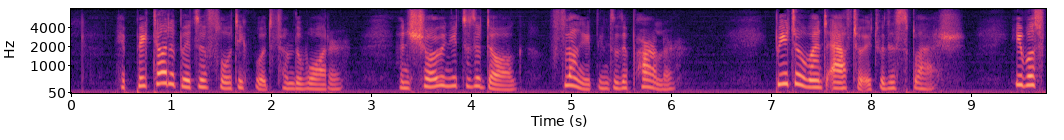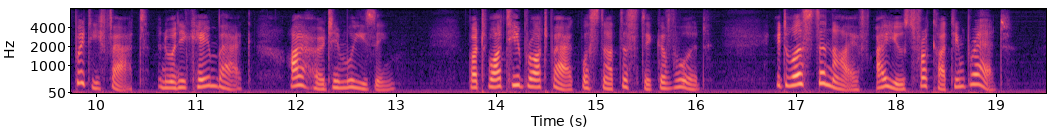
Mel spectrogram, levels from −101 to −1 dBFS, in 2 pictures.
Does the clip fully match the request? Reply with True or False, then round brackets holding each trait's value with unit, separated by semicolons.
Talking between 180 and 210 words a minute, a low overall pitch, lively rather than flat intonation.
False (190 wpm; 230 Hz; 7.5 semitones)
